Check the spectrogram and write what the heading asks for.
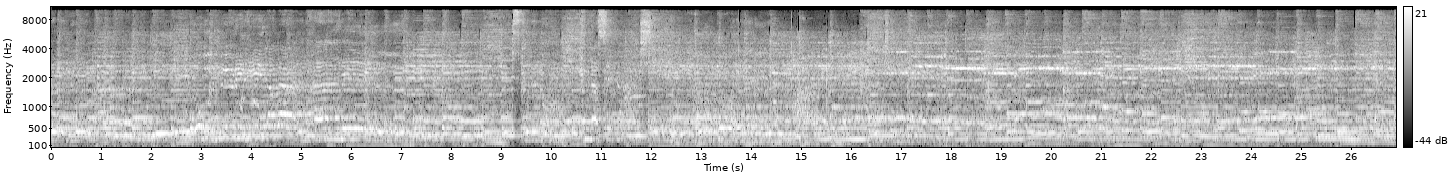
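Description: Live rock band playing: electric guitars, bass and drums with a male lead vocal, heard from the audience in a large hall.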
